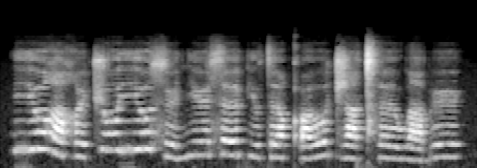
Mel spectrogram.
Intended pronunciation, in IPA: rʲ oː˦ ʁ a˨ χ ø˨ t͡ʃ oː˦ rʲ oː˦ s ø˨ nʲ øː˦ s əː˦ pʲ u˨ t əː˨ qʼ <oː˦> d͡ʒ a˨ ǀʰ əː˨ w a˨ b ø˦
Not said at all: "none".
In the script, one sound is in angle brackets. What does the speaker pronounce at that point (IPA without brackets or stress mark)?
oː˨˦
